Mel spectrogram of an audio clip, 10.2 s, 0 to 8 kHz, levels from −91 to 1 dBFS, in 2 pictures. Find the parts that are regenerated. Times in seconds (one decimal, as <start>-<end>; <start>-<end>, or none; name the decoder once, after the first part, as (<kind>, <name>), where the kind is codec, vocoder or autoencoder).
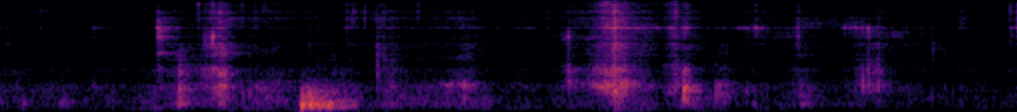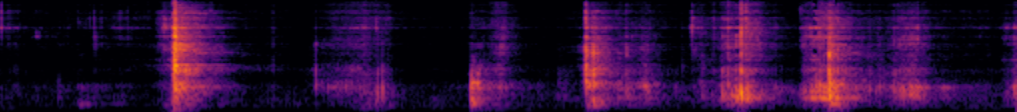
0.0-10.2 (codec, SNAC)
